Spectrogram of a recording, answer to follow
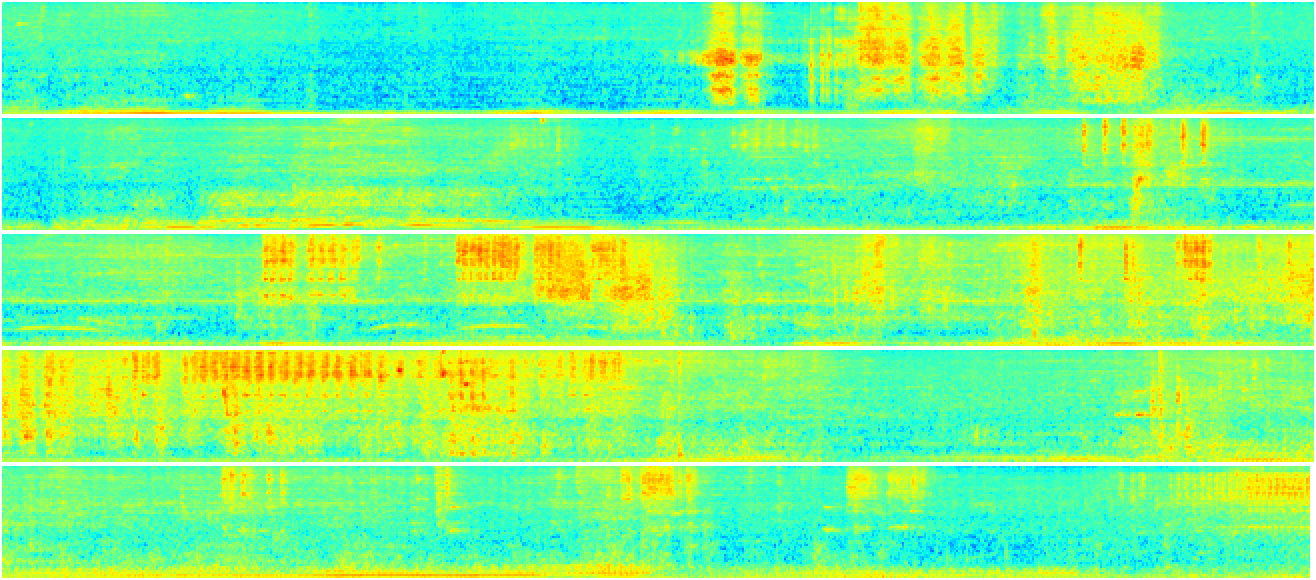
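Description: Small four-cylinder rock-crawler engines pulling at low speed over boulders, revving up and easing off several times. Scraping and knocking of tyres and underbody against rock at intervals.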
